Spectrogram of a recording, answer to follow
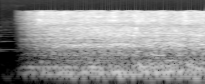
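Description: Crowd noise in a basketball arena, a steady hubbub of many voices, fading in quickly after a brief silence at the start.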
